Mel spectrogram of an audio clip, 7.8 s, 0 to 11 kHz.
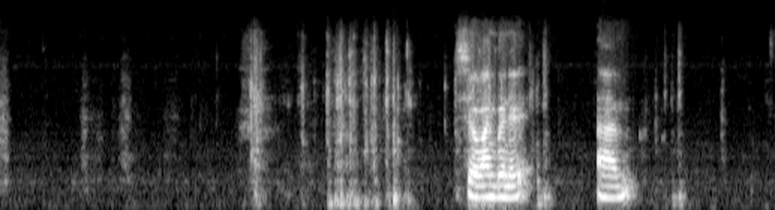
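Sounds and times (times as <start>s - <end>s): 
computer keyboard typing while code is entered into a program file: 2.5s - 4.6s, 5.2s - 5.6s, 6.4s - 6.9s
speech: 4.6s - 6.4s.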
